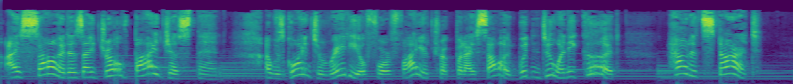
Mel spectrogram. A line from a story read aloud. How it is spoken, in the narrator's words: exclaimed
